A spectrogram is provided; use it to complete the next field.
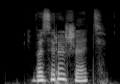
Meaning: to object, to mind, to protest
- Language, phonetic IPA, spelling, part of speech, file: Russian, [vəzrɐˈʐatʲ], возражать, verb, Ru-возражать.ogg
